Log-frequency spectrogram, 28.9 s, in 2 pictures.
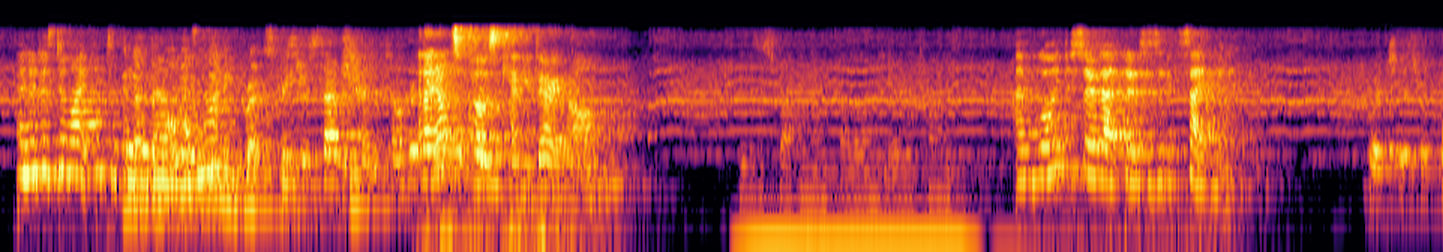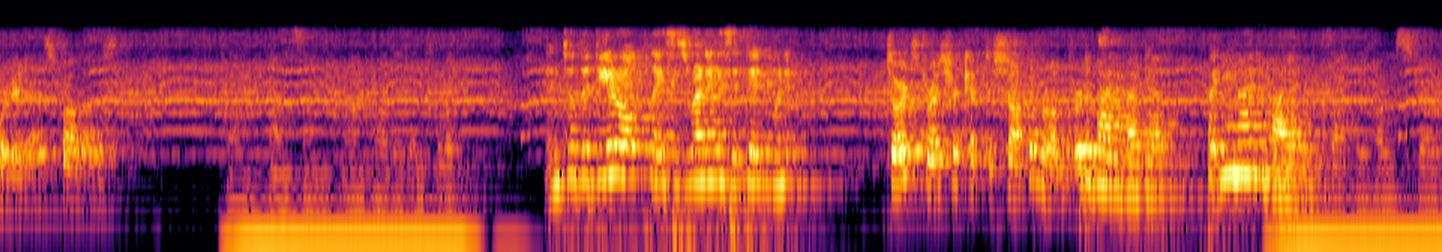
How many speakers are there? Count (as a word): six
